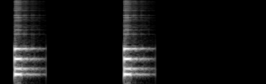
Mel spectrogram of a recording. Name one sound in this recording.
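Menu buttons chime with short tones.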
